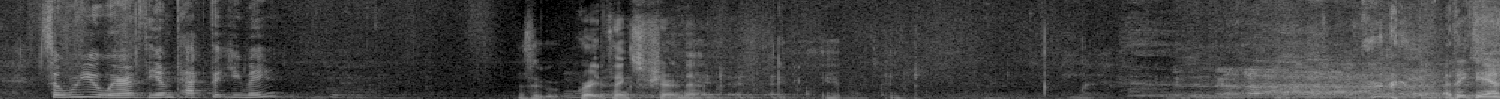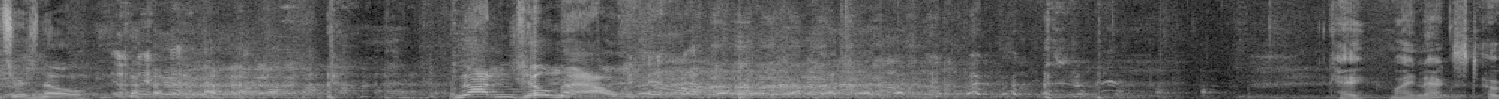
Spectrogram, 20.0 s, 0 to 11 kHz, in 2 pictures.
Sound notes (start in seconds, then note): 8.2 crowd laughing; 11.6 crowd laughing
